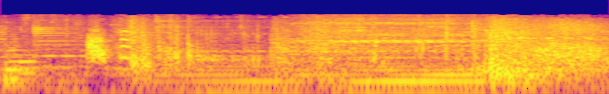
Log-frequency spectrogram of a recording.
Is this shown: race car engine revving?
no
